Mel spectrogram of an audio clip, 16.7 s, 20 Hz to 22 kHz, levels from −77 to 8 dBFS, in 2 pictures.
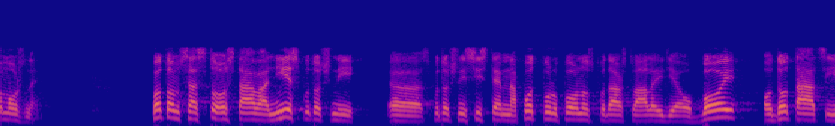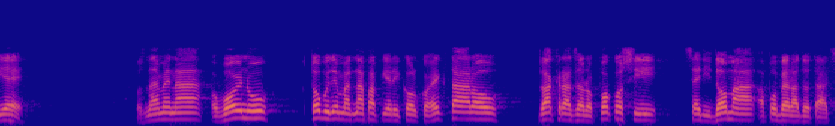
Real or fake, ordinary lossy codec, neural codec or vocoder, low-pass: fake; AAC, 48 kbps; codec, 16 kHz in and 24 kHz out, 1 kbps, XY-Tokenizer; 5.4 kHz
